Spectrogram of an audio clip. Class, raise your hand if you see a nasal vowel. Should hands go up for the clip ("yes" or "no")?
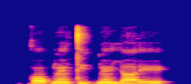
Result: yes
